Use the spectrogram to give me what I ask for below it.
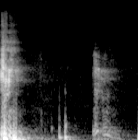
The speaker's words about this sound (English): I'm not used to doing a lot of singing. I've been doing singing now. Praise the Lord. I had to clear my throat.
